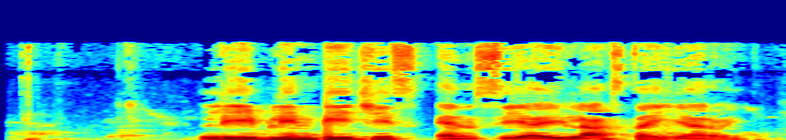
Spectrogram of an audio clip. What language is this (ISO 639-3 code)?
epo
